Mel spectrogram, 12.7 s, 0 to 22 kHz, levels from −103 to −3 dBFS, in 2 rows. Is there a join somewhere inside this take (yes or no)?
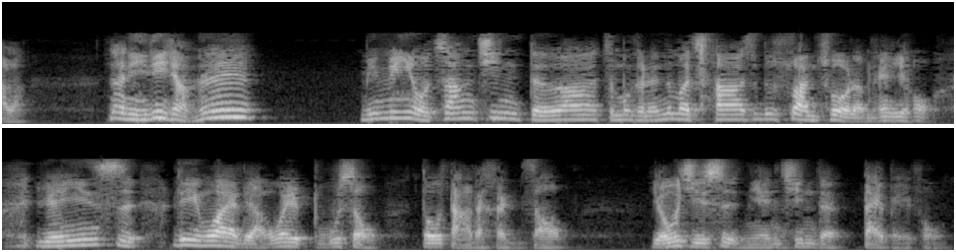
no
